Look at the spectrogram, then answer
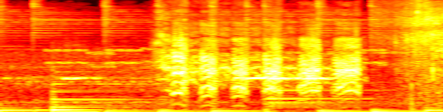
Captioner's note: laughing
